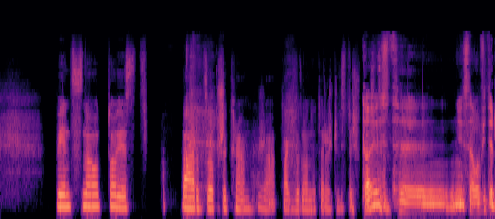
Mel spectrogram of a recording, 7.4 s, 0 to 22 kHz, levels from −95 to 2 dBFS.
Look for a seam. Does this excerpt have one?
no; 0 cuts

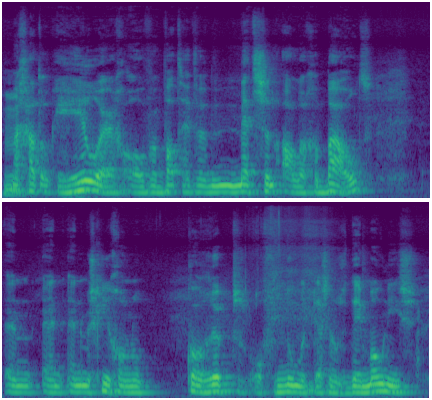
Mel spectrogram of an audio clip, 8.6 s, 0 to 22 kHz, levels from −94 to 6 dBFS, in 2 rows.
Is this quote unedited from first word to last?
yes; 0 cuts

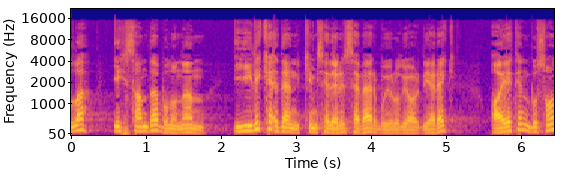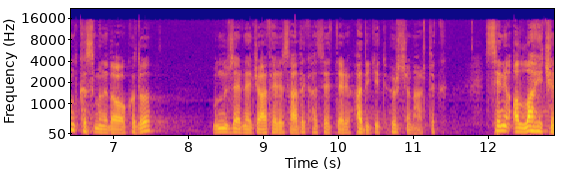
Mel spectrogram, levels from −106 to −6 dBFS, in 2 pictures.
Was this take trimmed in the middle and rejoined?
no; 0 cuts

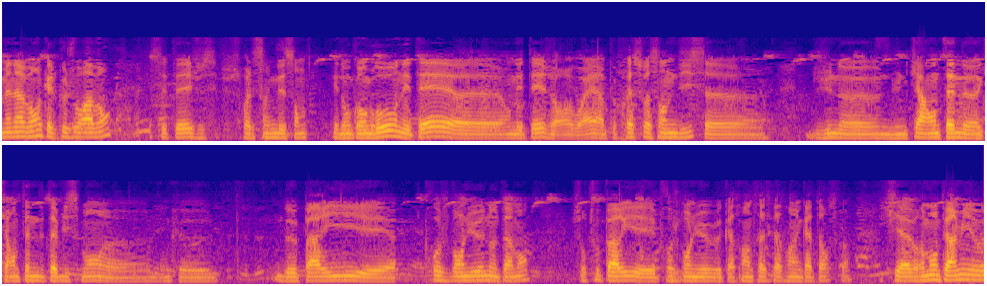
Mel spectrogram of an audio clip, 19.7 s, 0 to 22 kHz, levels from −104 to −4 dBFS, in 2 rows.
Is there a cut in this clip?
no; 0 cuts

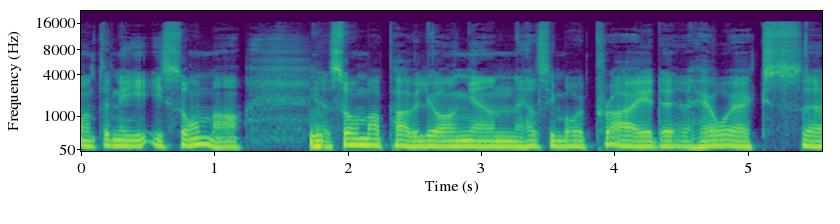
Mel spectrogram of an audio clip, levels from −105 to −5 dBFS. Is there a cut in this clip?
yes; 1 cut; at 1.7 s

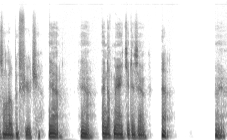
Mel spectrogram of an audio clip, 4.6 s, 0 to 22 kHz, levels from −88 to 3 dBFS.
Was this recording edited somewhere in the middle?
no; 0 cuts

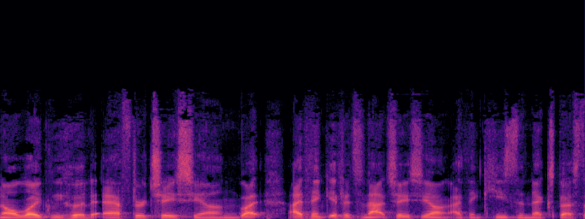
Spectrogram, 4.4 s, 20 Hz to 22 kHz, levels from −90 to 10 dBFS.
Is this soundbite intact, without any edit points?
no; 1 cut; at 1.8 s

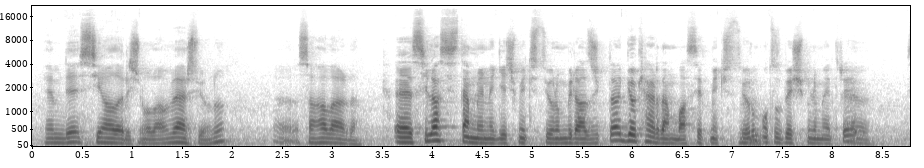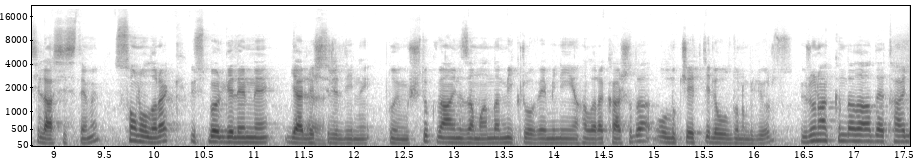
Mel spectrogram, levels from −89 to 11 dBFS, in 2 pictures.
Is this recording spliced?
no; 0 cuts

